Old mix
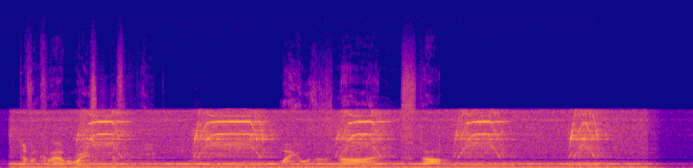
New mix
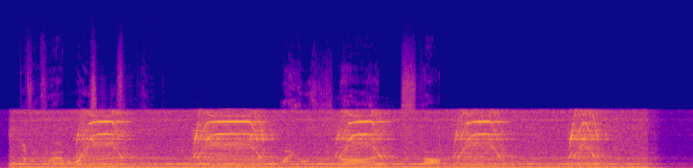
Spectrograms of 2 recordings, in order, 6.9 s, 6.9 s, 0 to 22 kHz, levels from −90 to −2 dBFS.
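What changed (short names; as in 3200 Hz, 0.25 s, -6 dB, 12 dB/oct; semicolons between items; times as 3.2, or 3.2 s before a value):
speech -3.5 dB; background: remove fixed phaser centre 310 Hz, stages 6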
